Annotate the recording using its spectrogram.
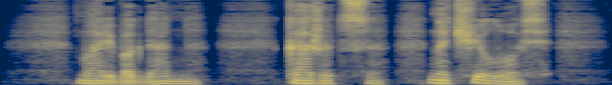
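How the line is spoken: Frightened. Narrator (Russian): сказала княжна Марья, испуганно раскрытыми глазами

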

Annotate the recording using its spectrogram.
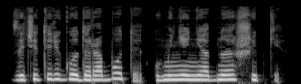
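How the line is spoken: Low muffled growl. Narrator (Russian): глухо рыкнул Дот

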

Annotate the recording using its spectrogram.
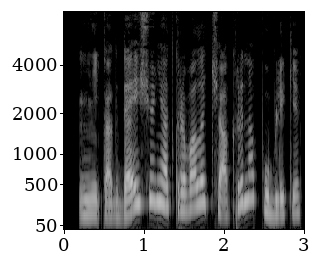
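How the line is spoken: Giggling. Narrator (Russian): хихикнула Дана

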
